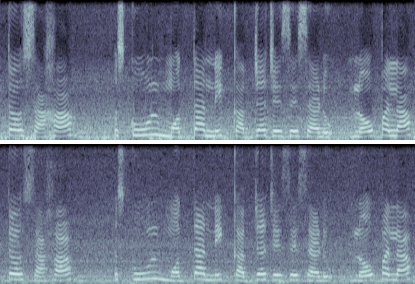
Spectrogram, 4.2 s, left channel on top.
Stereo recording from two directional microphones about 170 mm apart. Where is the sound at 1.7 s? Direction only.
25° left (ahead or behind).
